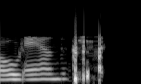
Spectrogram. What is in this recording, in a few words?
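Raleigh Police Special Operations Tactical, p25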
